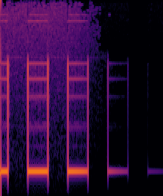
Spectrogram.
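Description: Telephone line tone after a failed phone call: short, evenly spaced, mid-pitched electronic beeps. The last two are fainter and the final one is barely audible. No voices.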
